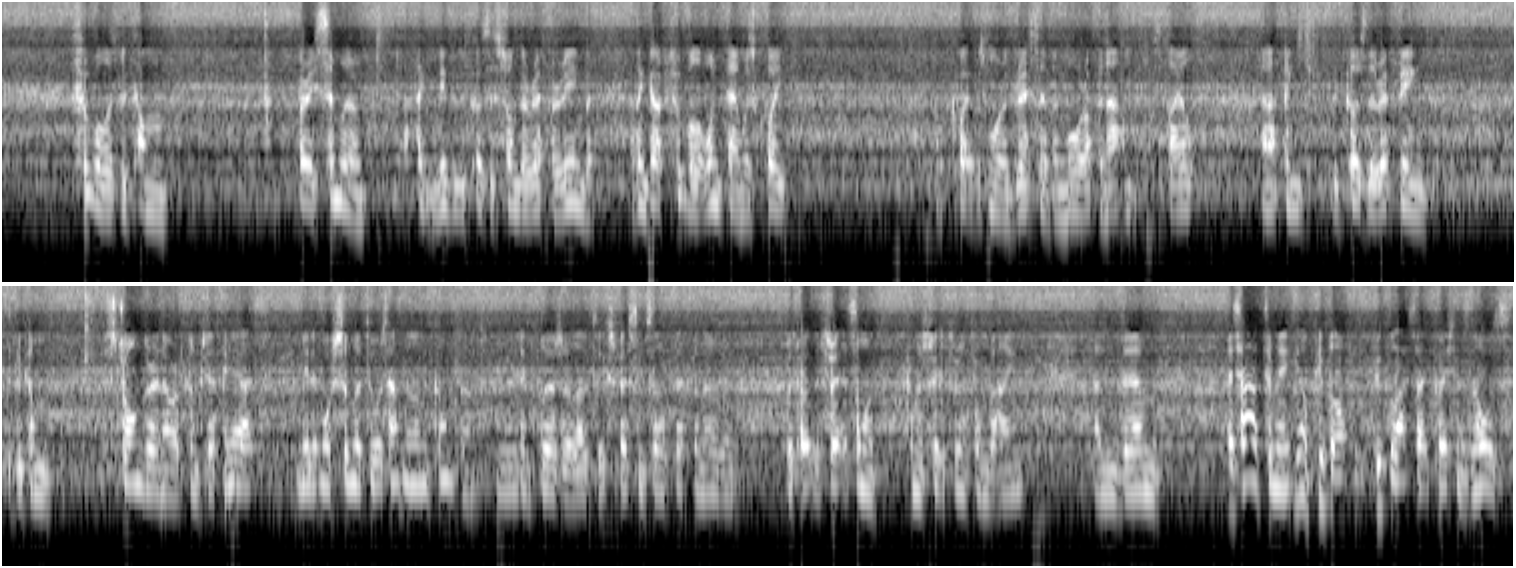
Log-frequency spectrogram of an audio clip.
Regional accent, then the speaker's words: Edinburgh, Scotland, United Kingdom; I'm from Edinburgh, so I used to do the hour's journey every day

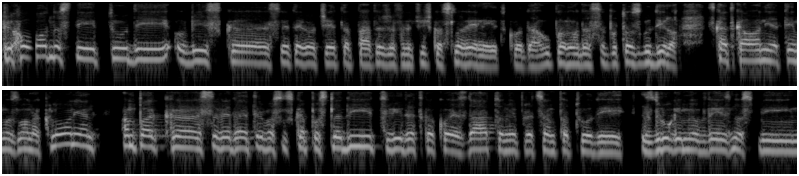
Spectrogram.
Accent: Slovenia

